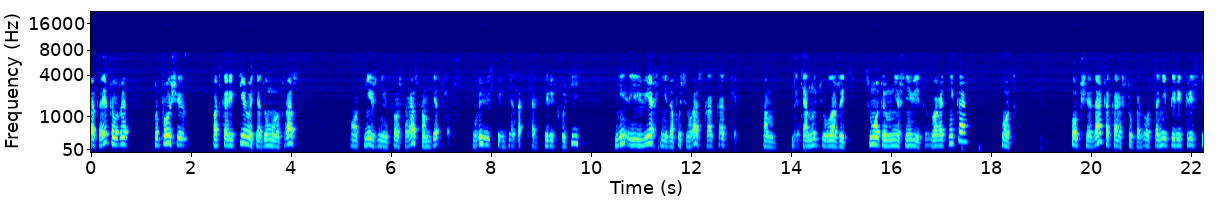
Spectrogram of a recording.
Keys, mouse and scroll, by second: 1.5 click, 3.1 g, 4.9 click, 5.9 g, 7.5 click, 8.3 r, 9.3 click, 10.0 click, 11.3 g, 14.3 middle click, 16.2 click, 16.6 middle click, 17.9 middle click, 18.9 click, 19.8 middle click, 20.4 middle click.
